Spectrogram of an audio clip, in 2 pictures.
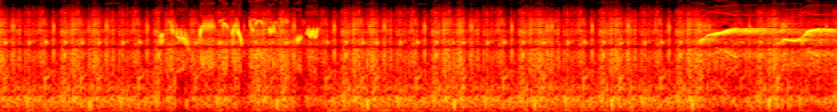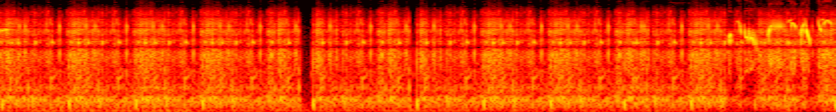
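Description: A fishing reel whirs as line is wound in.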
